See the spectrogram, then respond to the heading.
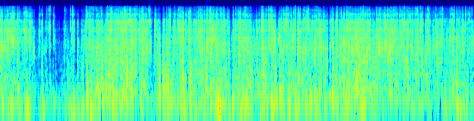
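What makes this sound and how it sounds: An empty, thin, clear plastic bag is crinkled and squeezed by hand, making a dense, continuous crackling rustle. The sound is bright and hissy with little low end, and stays steadily loud throughout apart from a brief dip near the start.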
